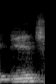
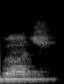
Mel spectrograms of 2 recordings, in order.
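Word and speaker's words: gauge: फिर ये गेज है, तो इसको गेज पढ़ने की कोशिश करते हैं स्टूडेंट्स अमूमन, और या इसको जो है वो यानी गाज पढ़ते हैं, स्क्रू गाज या स्क्रू गेज। तो फिजिक्स में एक टूल है, मेजरिंग डिवाइस है एक तरह की, तो ये बहरहाल इसको गेज पढ़ा जाता है।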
